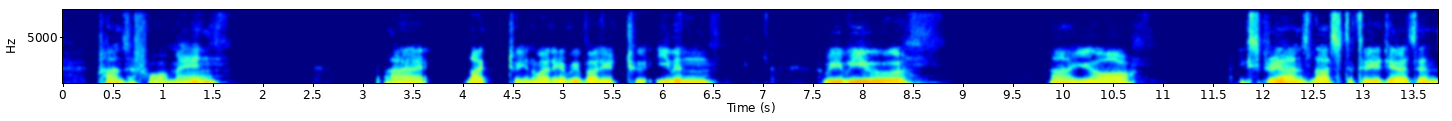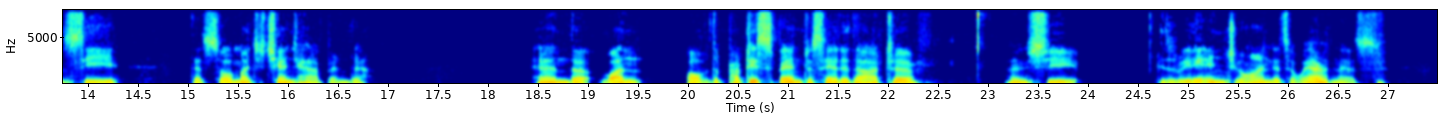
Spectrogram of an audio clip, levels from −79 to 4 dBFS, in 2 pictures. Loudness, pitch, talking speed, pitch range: -25 LUFS, 115 Hz, 85 wpm, 110-125 Hz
